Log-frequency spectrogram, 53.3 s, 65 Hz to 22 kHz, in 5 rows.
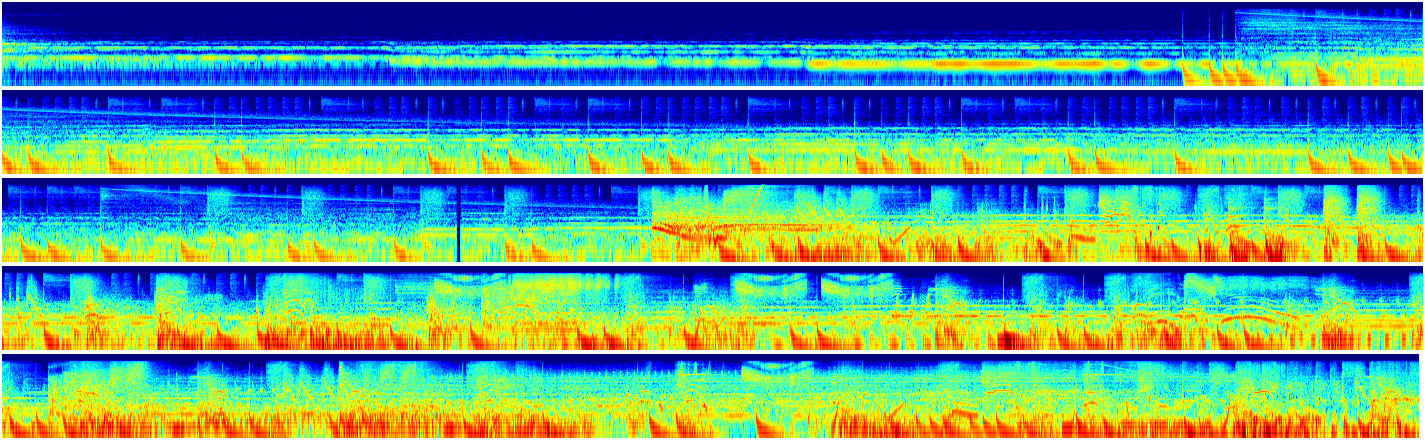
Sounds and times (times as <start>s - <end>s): Music: 0.0s - 53.2s.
